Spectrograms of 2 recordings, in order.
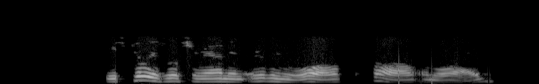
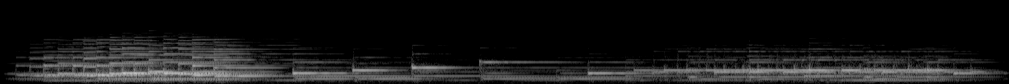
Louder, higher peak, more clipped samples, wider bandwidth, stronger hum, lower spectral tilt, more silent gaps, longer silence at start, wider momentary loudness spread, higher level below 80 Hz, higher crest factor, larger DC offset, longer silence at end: about the same, -31 LUFS vs -30 LUFS; about the same, -14 dBFS vs -14 dBFS; neither; second, 4 kHz vs 4.8 kHz; neither; first, -10 dB/octave vs -7.5 dB/octave; first, 3.45-3.54 s, 3.66-3.72 s vs none; first, 1.05 s vs 0.1 s; second, 11 LU vs 18 LU; about the same, -74 dBFS vs -74 dBFS; about the same, 18 dB vs 18 dB; neither; first, 0.5 s vs 0.1 s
